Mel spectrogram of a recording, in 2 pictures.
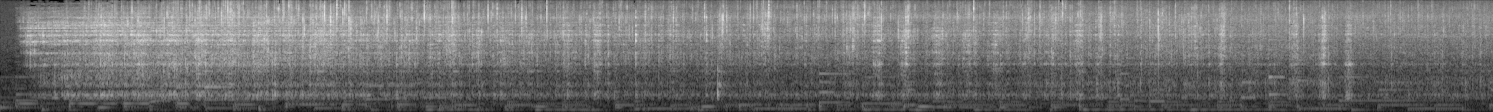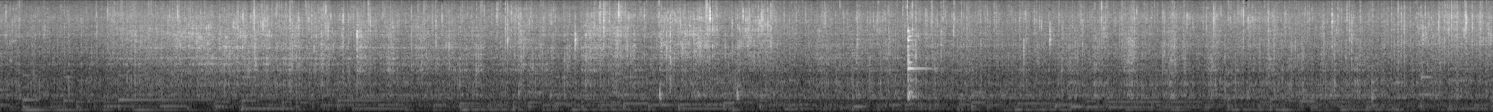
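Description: Grated-potato pancake batter frying in oil in a nonstick pan: a steady sizzle and crackle that starts abruptly as the batter hits the hot oil. One sharp tap stands out about two-thirds of the way through.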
